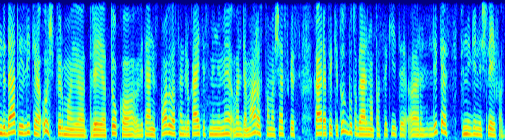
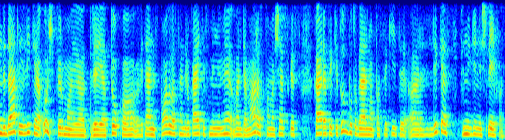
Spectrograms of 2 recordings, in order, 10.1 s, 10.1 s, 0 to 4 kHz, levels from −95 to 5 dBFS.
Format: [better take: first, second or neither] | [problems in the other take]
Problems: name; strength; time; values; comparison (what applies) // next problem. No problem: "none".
first | room echo; dies away in 1 s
